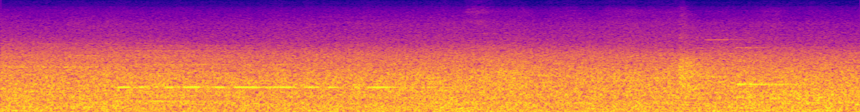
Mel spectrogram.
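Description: A train hums steadily at a platform, in a large echoing space.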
